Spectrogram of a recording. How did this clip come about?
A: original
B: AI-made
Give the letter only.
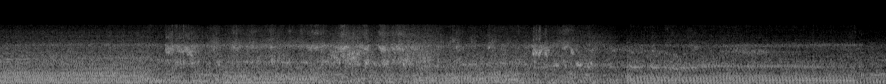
A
